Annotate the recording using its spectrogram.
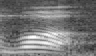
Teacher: जब आप व कहेंगे तो जो आपके दांत है वो आपके नीचे वाला जो होठ है उस पर जो है चिपक रहा है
